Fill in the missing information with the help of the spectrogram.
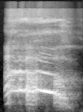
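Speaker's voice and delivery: high, loud shocked cry; shout. Real, not acted. Vlogger reacting to a prediction, loud shocked shout. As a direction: yelp it out in shock.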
